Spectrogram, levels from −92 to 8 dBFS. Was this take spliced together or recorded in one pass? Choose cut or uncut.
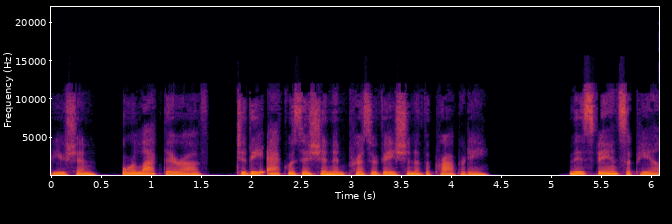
uncut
